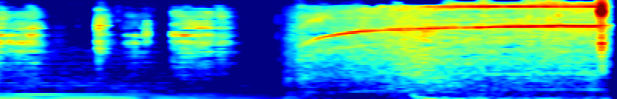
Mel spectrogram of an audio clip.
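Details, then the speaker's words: Dental drill on a child's cavity in a cartoon about not brushing before bed; high, steady whine rising in pitch as the drill spins up, over a low hum and background music. "The dreaded drill."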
